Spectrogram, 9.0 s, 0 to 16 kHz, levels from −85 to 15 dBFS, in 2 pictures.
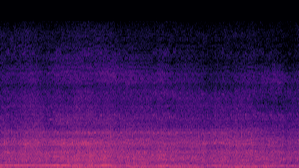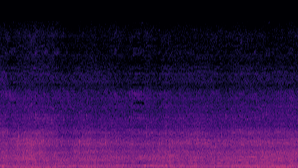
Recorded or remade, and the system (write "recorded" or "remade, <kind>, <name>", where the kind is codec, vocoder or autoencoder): remade, codec, SNAC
